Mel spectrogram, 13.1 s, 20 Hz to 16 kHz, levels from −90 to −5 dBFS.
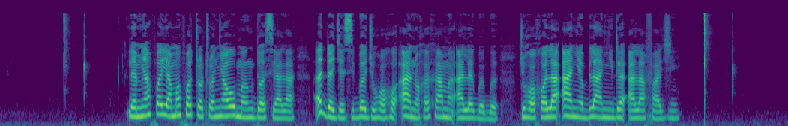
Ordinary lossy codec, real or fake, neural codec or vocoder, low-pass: MP3, 48 kbps; real; none; 14.4 kHz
